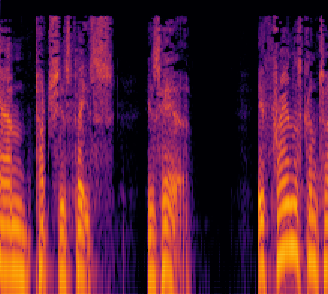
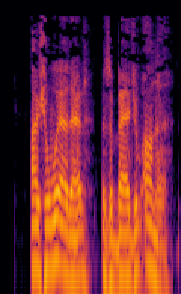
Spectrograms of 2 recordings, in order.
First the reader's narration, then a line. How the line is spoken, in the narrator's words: Ned said dryly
